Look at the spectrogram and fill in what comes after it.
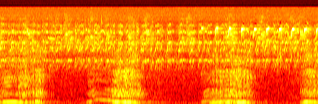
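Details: Old male lion battling young males for territory in Kruger National Park, Kambaku River Lodge; deep, powerful roars swell in bursts roughly every two seconds, each opening with a rising moan, faint bird chirps above.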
